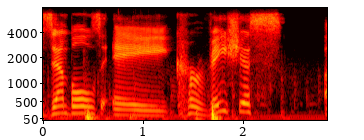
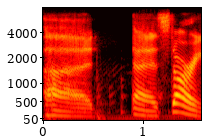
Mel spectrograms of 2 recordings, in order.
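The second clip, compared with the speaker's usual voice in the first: ordinary talk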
